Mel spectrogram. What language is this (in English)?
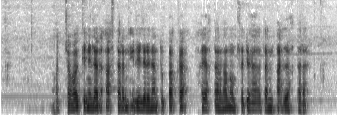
Yakut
